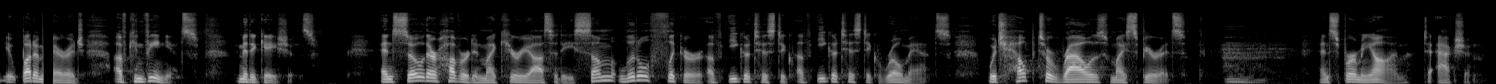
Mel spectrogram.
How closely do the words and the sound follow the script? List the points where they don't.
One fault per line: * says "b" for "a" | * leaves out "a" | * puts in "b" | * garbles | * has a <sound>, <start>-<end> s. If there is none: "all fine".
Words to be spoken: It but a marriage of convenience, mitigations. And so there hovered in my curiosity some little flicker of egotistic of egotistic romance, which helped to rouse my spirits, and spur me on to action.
* has a dropout, 0.4-0.5 s
* has a sigh, 12.2-13.0 s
